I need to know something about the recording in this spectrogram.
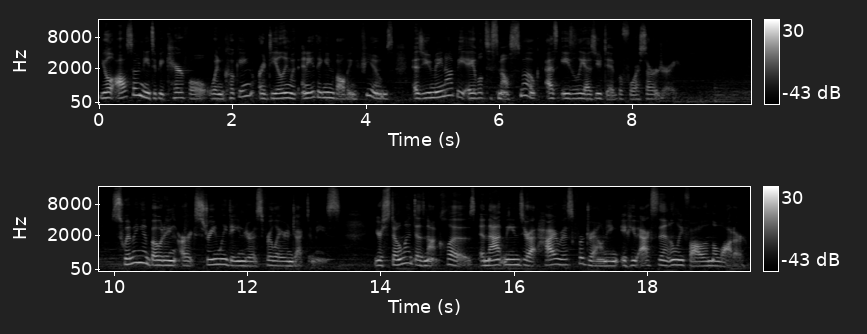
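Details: Adult narrator; typical speech.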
